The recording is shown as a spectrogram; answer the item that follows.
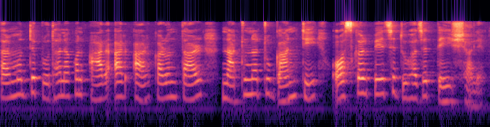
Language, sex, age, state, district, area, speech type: Bengali, female, 30-45, West Bengal, Purulia, rural, spontaneous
